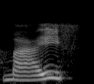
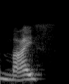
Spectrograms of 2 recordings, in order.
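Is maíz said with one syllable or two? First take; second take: two; one. First: The vowels are split into two syllables. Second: The vowels glide together into one syllable. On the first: The speaker calls it right. "obliga a separar el diptongo" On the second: The speaker calls it wrong. "si yo dejo esa palabra como un diptongo, ahí ya no va a decir maíz, va a decir maíz"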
